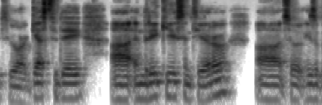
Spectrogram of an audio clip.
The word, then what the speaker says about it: Henrique: in promising startups and companies at crypto space Enrique really happy to have you here Constantine thank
